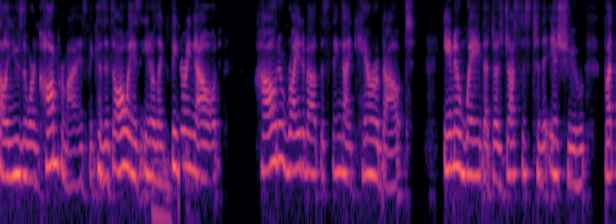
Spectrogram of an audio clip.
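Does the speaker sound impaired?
Yes: cleft palate, cleft palate without cleft lip.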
